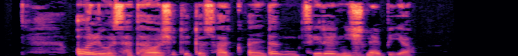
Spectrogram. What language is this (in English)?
Georgian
